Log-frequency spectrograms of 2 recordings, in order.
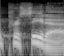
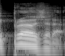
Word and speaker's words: Procida: We say Procida. – Okay, but in Italian it would be Progida.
